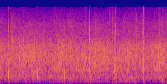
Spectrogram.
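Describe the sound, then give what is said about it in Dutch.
Applause from a church audience for the choir at a Sunday morning service: dense, steady clapping from many hands, moderately loud and even throughout, with no voices on top. “Zullen we nog eens een extra applaus geven even? Ja, dat mag.”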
